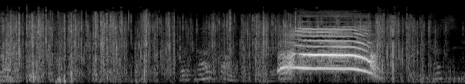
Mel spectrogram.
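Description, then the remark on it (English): A caramel corn (caramel nut crunch) snack bag crinkles loudly and continuously, a dense plastic crackle lasting a few seconds, then a voice briefly lets out a high, sustained note over it. “That's the loudest bag.”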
